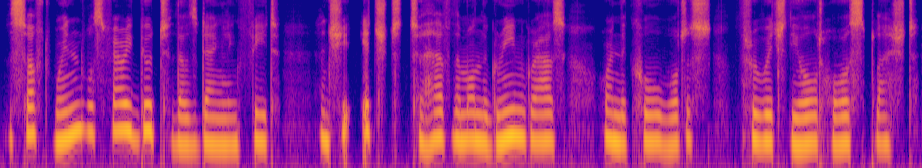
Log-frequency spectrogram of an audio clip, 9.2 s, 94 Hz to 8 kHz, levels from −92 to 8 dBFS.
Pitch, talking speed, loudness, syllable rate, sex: 200 Hz, 200 wpm, -19 LUFS, 4.8 syllables/s, female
